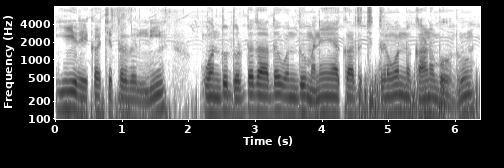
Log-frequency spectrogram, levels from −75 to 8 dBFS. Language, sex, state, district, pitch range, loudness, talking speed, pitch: Kannada, male, Karnataka, Koppal, 110-125 Hz, -16 LUFS, 85 wpm, 115 Hz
